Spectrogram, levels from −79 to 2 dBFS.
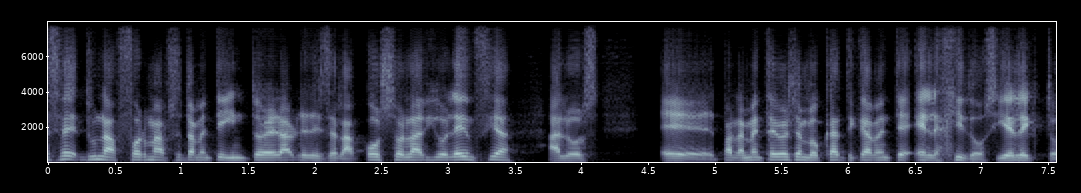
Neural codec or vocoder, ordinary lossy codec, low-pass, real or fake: codec, 16 kHz, about 1 kbps, DyCAST, with the encoder's durations; none; none; fake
